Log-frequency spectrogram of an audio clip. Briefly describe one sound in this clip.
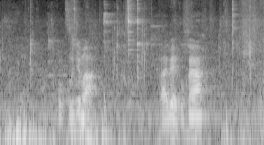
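A young man speaks casually, close to the microphone.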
